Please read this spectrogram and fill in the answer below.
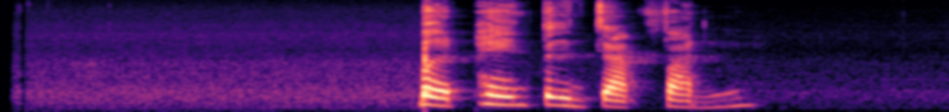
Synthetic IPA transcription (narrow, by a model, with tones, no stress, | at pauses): pɤː˨˩t̪̚pʰleː˧ŋt̪ɯː˨˩nt͡ɕaː˨˩k̚fa˩˦n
